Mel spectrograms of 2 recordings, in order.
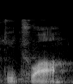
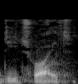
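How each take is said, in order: First: Detroit said the French way, as "day-trwah"; French pronunciation. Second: Said in the usual way. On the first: Shown as a demonstration. Speaker giving the city's original French name, Detroit pronounced "day-trwah". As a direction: say Detroit with a silent final t, French style. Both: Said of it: "as they say in French".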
